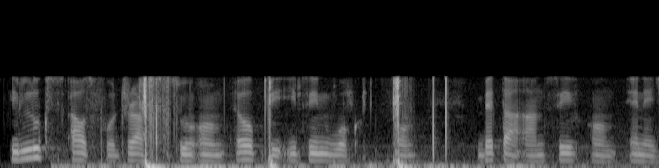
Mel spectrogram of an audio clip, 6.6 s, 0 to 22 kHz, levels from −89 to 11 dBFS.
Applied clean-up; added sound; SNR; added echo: none; Fire; -4 dB; none.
